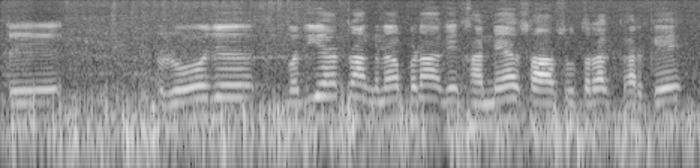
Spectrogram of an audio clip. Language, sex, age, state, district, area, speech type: Punjabi, male, 45-60, Punjab, Gurdaspur, urban, spontaneous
